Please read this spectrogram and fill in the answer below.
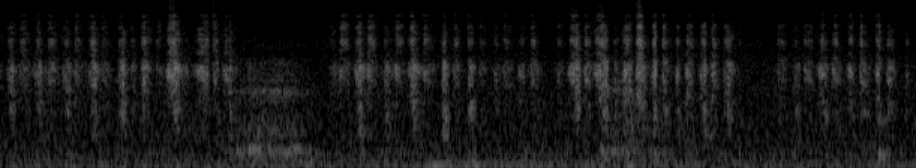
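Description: Faint scratching of an alcohol-based felt marker tip (a light Stampin' Blends marker) stroking over cardstock in several short runs of quick strokes, blending colours on a coloured image.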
